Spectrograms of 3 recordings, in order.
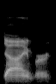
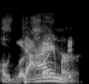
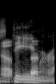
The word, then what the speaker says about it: Deimer: Well, first, I'm Deimer, just so you know. Deimer. I thought it was Deimer. I'm sorry. No, hey, I've gotten that my whole life because that's the way it looks like when it's spelled.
